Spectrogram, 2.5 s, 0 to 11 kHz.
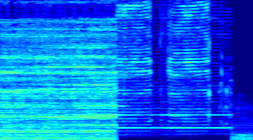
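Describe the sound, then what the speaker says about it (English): A loud RBG 712 mower blade sharpening machine whirs steadily, then drops into a thinner, scraping grind as the blade passes along the wheel, the full motor hum returning at the end. "turn the machine on, and I'm gonna sharpen a couple passes"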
